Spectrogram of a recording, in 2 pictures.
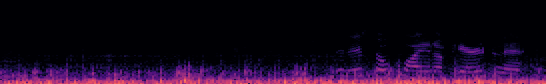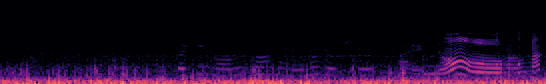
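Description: Wind buffeting the microphone in a steady low rumble, high up on a parasail. High-pitched voices call out briefly about four seconds in, and faintly again later.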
